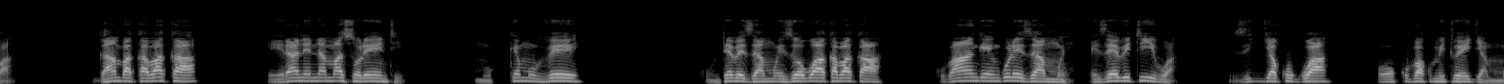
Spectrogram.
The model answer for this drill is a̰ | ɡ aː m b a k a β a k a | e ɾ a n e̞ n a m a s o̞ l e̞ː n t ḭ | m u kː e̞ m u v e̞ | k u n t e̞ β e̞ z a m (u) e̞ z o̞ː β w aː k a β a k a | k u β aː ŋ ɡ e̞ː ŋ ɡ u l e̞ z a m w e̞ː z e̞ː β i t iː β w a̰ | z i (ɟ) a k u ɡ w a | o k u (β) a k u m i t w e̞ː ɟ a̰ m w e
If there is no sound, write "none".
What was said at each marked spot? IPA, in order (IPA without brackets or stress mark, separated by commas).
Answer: w, ɟː, v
